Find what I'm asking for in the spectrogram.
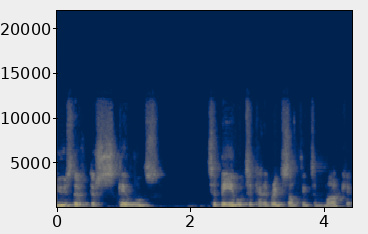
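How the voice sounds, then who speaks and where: With a Scottish accent, the speaker sounds somewhat breathy, keeping ordinary pitch variation and a moderate pace. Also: man. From Edinburgh, Scotland. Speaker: CEO and corporate trainer. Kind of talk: interview answer.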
